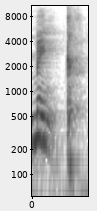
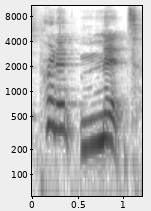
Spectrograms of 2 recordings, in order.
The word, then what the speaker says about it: Printed Mint: talk about printed mint i know a lot of times when i say printed mint you guys think i'm saying mink because of how i pronounce that tea but it's printed mint we're going to talk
